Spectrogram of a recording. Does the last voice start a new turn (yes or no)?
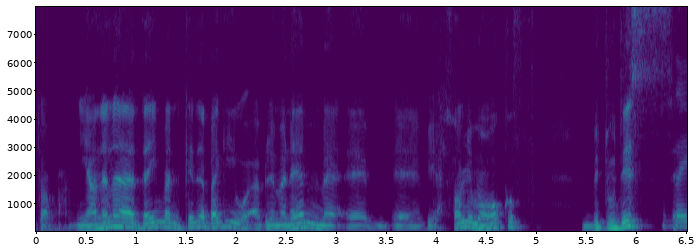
no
